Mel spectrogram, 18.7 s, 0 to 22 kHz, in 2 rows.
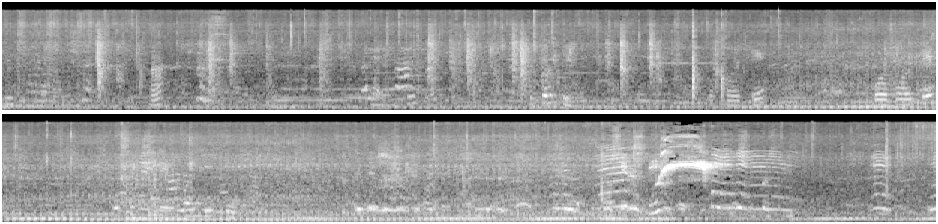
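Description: Background chatter of people and children's voices, with a loud high-pitched child's shout about two-thirds of the way through from about 16 s in, over a steady low hum. Light clicks come in the first half.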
